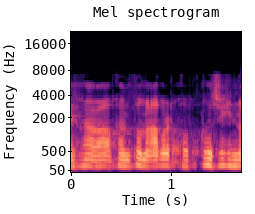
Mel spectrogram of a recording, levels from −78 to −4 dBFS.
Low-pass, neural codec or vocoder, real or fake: 7.2 kHz; autoencoder, 22.05 kHz, a latent of 192 numbers a frame, VITS, trained on one speaker; fake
